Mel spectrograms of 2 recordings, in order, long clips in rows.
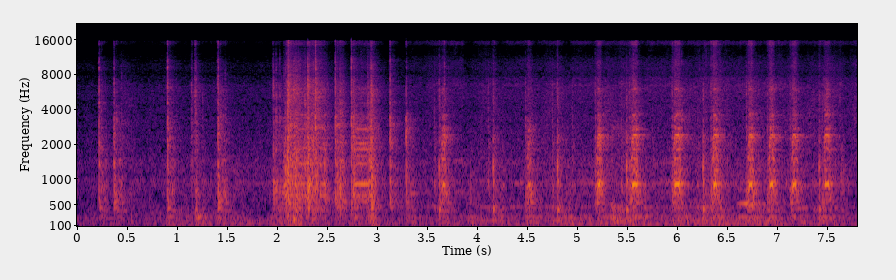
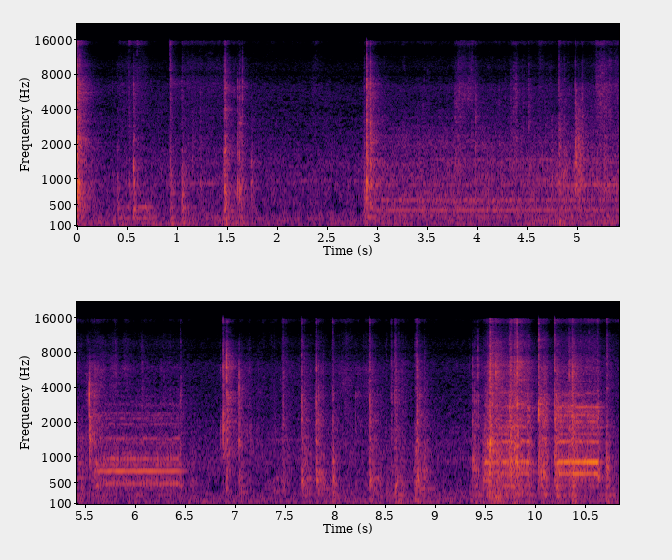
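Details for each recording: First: Canon IP2770 inkjet printer after repair of skewed, broken prints: even carriage sweeps with short whirring passes and paper-feed clicks about once a second; printing normally, output straight again. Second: Canon IP2770 printer giving broken, shifted prints and paper jams: carriage moves in jerky, rough bursts of clicks and short whirs that stop and restart; a dirty encoder strip is upsetting carriage positioning.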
